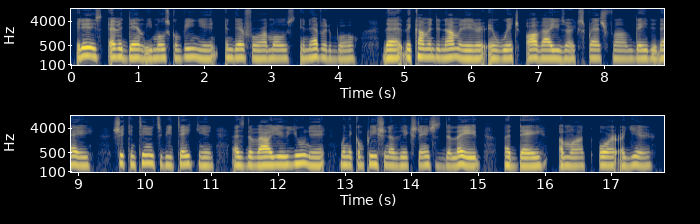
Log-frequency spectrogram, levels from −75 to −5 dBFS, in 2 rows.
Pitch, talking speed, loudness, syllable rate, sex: 175 Hz, 160 wpm, -19 LUFS, 5.1 syllables/s, female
